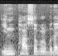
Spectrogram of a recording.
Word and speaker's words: impossible: 보통 이제 원래 in이 반대를 나타내는데 얘가 이제 n이 보통 이제 p하고 붙게 되면은 발음이 m으로 많이 바뀌어요. 그래서 이제 그러다 보니까 시간이 흘러서 이제 임이 돼버린 거죠. impossible보다 impossible이 발음하기 편하거든요.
